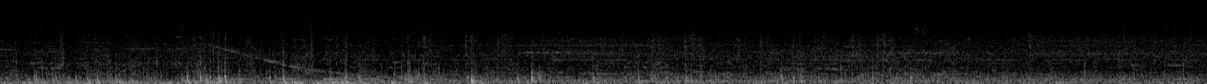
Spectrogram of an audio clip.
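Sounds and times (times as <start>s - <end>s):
horse hoofbeats on sand: 0.0s - 12.0s.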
